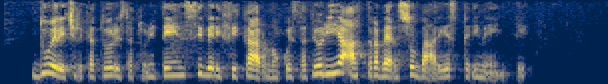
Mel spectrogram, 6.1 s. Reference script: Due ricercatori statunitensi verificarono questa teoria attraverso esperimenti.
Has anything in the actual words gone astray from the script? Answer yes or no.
yes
